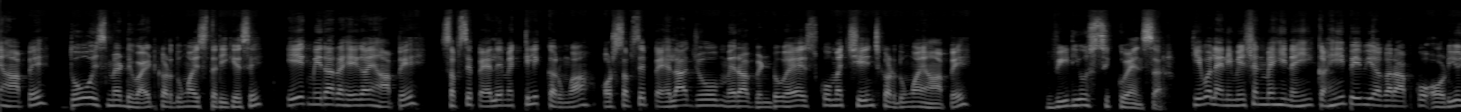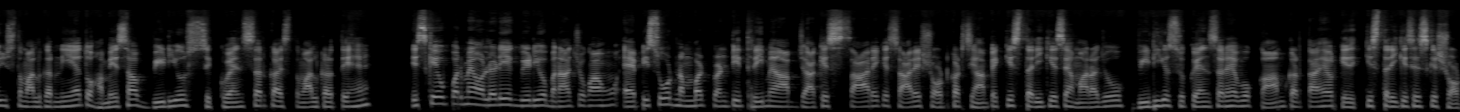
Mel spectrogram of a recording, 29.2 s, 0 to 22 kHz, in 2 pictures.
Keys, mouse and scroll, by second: 0.9-2.7 drag, 2.8 click, 5.0-11.8 drag, 16.4-18.5 drag.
